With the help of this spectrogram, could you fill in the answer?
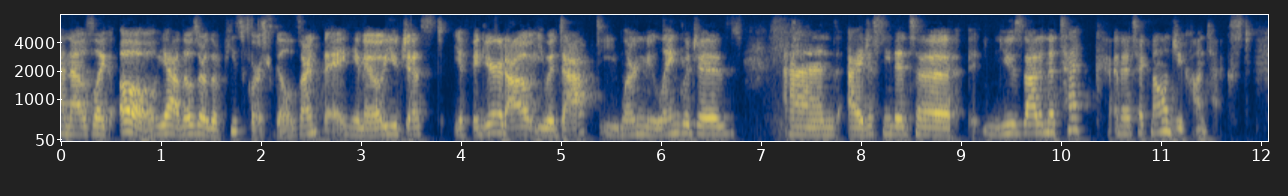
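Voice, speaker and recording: The delivery is fairly even in intonation and moderate in speed. It is an ordinary speaking voice. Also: woman, medium pitch for a woman. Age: 20s. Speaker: startup founder, former Peace Corps volunteer. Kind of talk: video call talk / professional development session. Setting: video call.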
